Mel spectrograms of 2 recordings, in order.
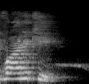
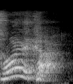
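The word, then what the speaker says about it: Reinecke: You will hear people say Reineke. It's pronounced Reinica, okay? It's Reinica. It's not Reineke.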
